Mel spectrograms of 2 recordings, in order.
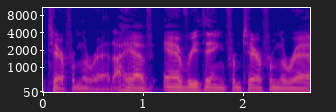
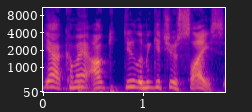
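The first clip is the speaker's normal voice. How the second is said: eager invitation, much higher and faster; excited welcome; 12 semitones higher, 6 dB louder, faster than usual. Retold or imitated. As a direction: welcome the band guy in with excitement. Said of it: "And so I was like".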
